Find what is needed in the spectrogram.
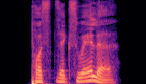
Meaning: inflection of postsexuell: 1. strong/mixed nominative/accusative feminine singular 2. strong nominative/accusative plural 3. weak nominative all-gender singular
- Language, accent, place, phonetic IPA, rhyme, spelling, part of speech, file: German, Germany, Berlin, [pɔstzɛˈksu̯ɛlə], -ɛlə, postsexuelle, adjective, De-postsexuelle.ogg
